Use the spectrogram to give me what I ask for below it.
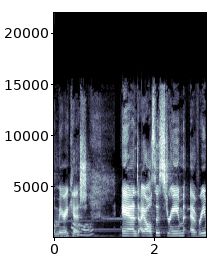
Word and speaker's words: MerryKish: Well, I am on most major social channels, Twitter, Instagram, Blue Sky, under my name, but it's spelled MERRYKISH. So Mary Kish.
